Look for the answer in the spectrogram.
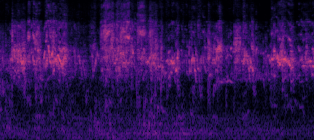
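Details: Budgerigar breeding pair giving harsh, grating squawks in three or four loud bursts separated by brief lulls, set over soft high twittering.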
